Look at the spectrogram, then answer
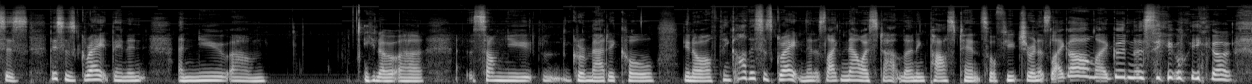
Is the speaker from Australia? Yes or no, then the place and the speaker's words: yes; Melbourne, Victoria, Australia; growing up in Melbourne, I wish I had have taken more notice. There's so many Greek speakers here.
